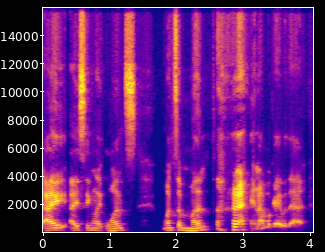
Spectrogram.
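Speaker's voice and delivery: ordinary talk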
